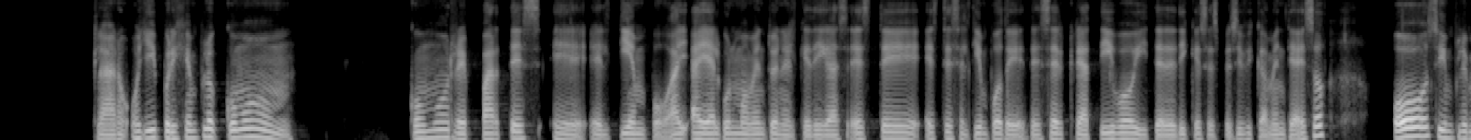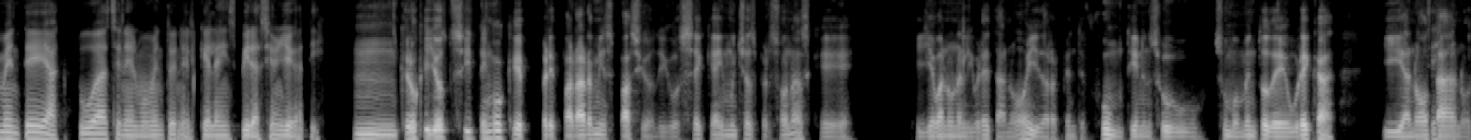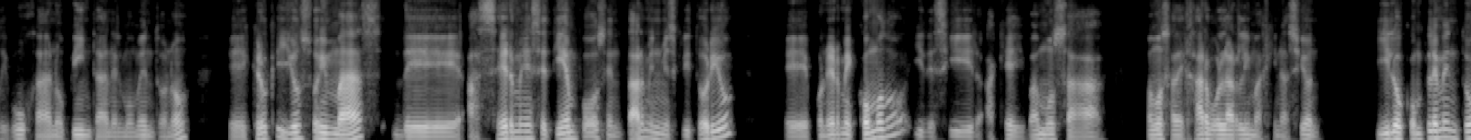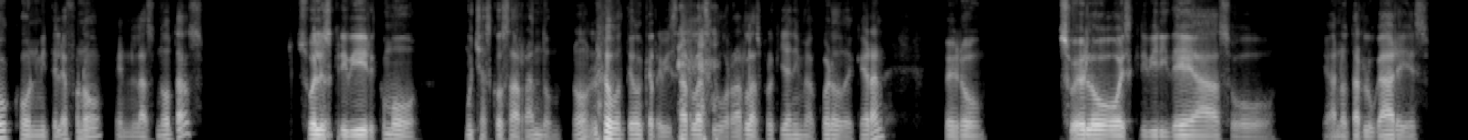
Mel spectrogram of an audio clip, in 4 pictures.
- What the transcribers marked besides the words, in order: laughing while speaking: "Sí"; "Okey" said as "akey"; in English: "random"; chuckle
- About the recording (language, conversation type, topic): Spanish, podcast, ¿Qué rutinas te ayudan a ser más creativo?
